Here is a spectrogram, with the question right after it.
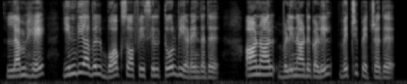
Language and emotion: Tamil, neutral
